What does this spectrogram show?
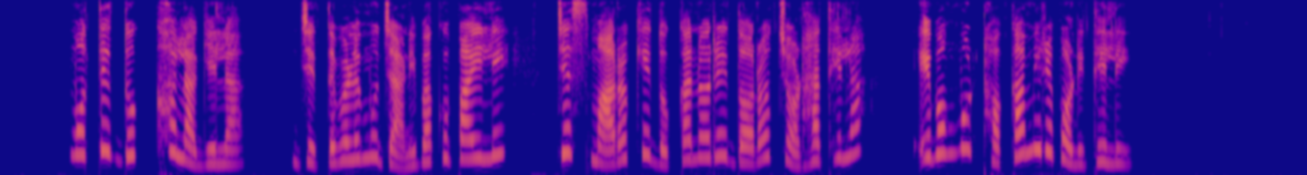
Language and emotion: Odia, sad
